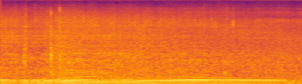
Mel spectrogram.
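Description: Small car's engine running, then pulling away: the engine note rises about a second in as it drives off and stops shortly before the end.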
